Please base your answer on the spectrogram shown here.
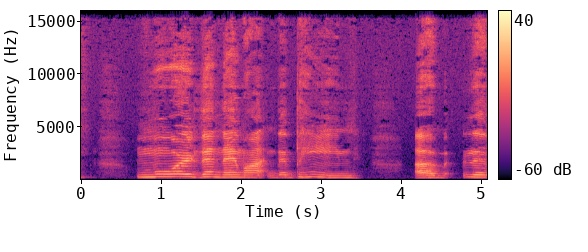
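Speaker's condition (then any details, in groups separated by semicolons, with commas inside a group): Cerebral palsy; from birth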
